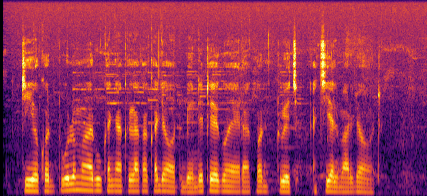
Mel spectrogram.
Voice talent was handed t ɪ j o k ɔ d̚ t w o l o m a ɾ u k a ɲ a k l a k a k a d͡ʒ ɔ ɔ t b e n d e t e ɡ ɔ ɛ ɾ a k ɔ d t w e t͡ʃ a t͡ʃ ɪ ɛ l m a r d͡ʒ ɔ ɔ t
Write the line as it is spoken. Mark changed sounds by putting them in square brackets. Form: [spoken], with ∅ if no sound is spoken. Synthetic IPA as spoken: t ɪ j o k ɔ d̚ t w o l o m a ɾ u k a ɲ a k l a k a k a d͡ʒ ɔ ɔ t b e n d e t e ɡ ɔ ɛ ɾ a k ɔ d t w e t͡ʃ a t͡ʃ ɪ ɛ l m a r d͡ʒ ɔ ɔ t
